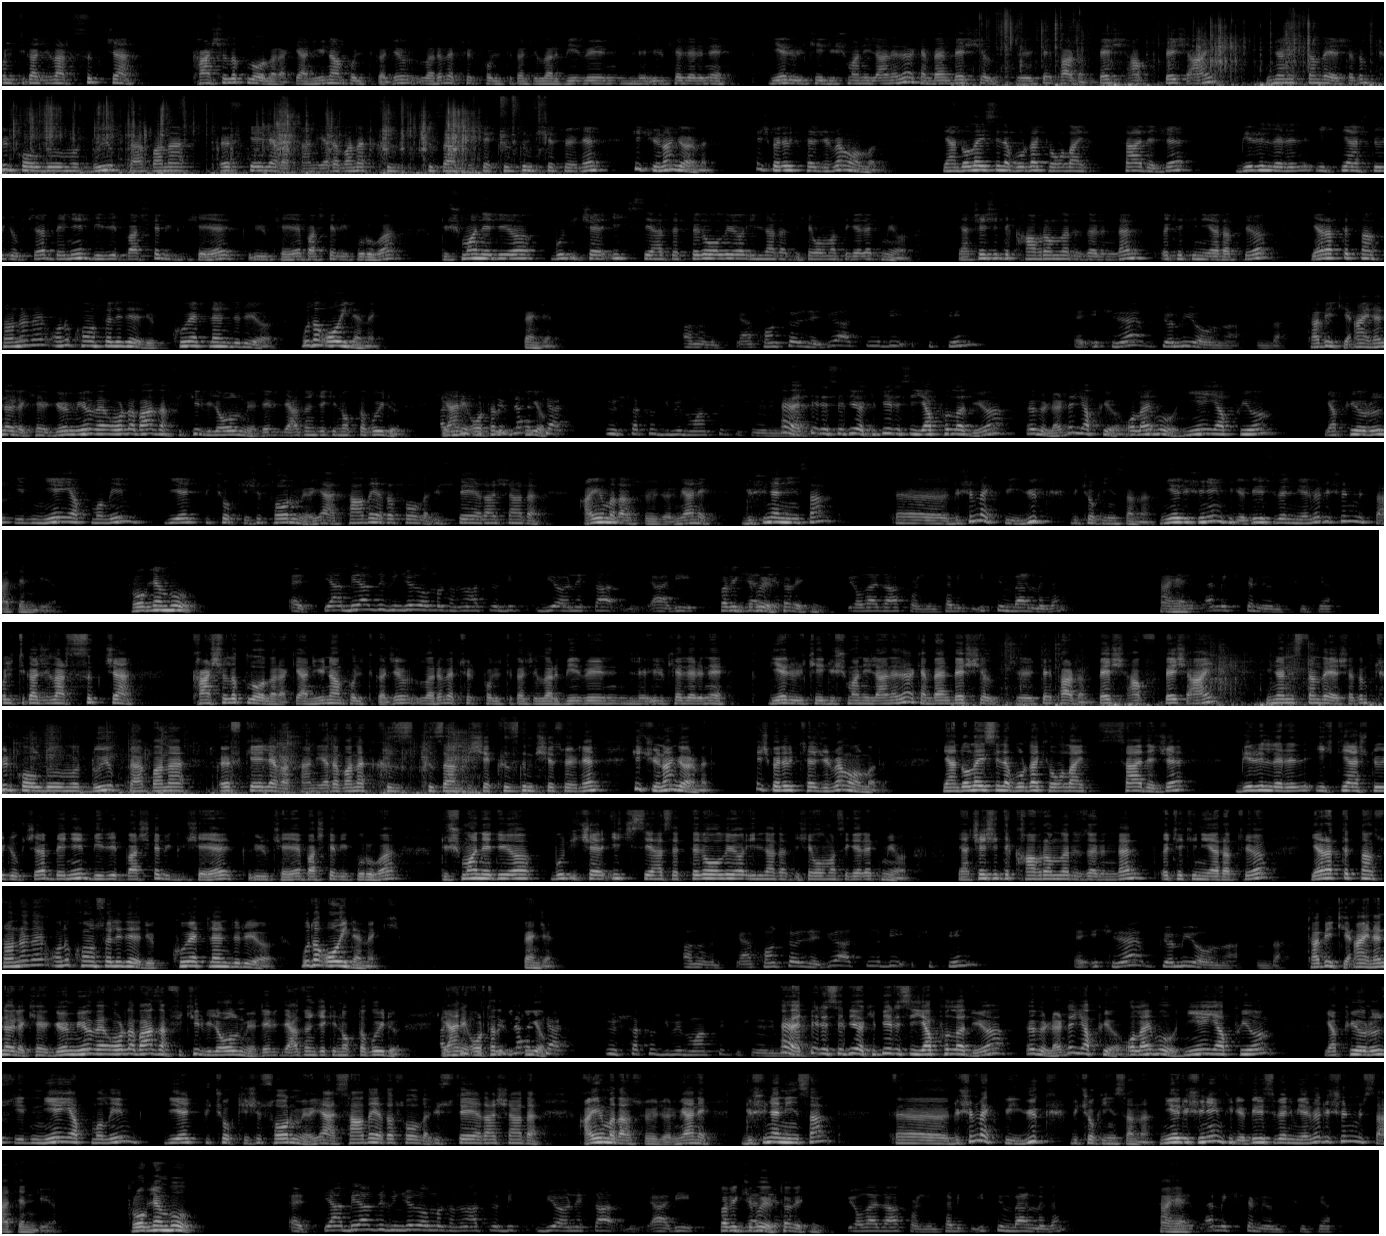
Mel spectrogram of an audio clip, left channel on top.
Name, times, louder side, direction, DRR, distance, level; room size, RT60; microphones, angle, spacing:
voice 1, 0.0-1.4 1.9-7.3 7.7-12.2 12.6-20.9 21.4-22.6 23.2-24.7 25.0-25.7 26.2-36.8 37.2-40.4 40.7-44.2 44.5-45.4 46.7-47.0 54.5-60.7 63.1-68.0 68.5-77.4 78.0-83.5 84.2-84.9 90.1-91.1 94.5-94.8, right 4 dB, 70° right, 0.6 m, -35 dB
sound 1, 9.5-19.6, left 2 dB, 50° left, 2.3 m, -45 dB
voice 2, 48.3-51.2 52.2-54.3 59.7-60.9 61.3-63.4 85.8-89.9 90.2-90.7 91.4-93.6 94.7-96.2, right 1 dB, 25° right, 0.7 m, -44 dB
10.5 x 9.2 x 4.4 m
head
